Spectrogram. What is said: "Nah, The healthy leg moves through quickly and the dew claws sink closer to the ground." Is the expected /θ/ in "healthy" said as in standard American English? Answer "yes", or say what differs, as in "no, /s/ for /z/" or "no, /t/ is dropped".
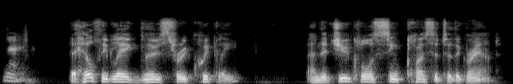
yes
